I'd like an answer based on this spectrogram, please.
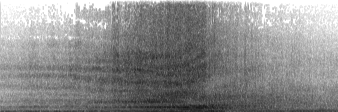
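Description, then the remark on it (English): A blue racing car roars past at full throttle on a track along the airstrip of an old World War II American Air Force base, its engine note swelling to a loud peak around the middle and sweeping downward in pitch as it fades away, with no talking. “So we've got a car on the track down the bottom, a blue one. So again, apologies if the car comes past on full chat, it'll get loud.”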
